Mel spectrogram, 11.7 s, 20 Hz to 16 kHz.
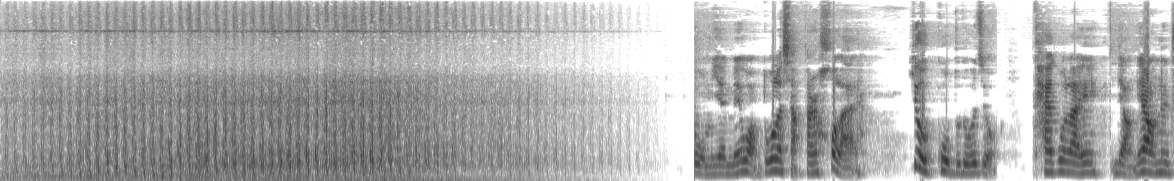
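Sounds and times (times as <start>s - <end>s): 
military helicopter flying overhead with rotor chop: 0.0s - 6.5s
speech: 7.0s - 11.7s.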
